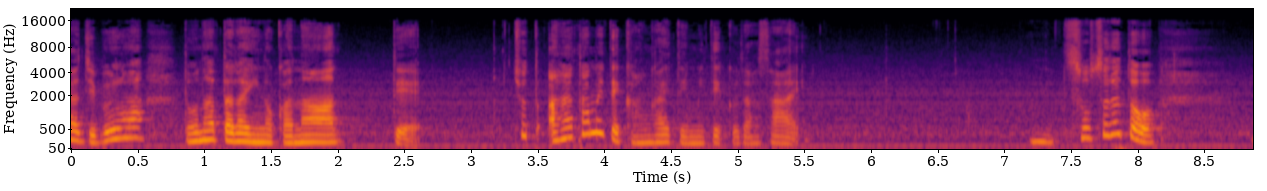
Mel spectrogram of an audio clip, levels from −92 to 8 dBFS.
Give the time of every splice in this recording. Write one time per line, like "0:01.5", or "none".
none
